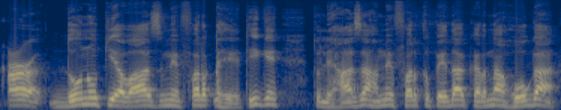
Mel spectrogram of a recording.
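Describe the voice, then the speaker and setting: Patient male Quran teacher. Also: sits high. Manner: patient, repeats "theek hai?" to check understanding; drawn-out slow syllables when modelling pronunciation. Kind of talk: children's Quran recitation lesson.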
